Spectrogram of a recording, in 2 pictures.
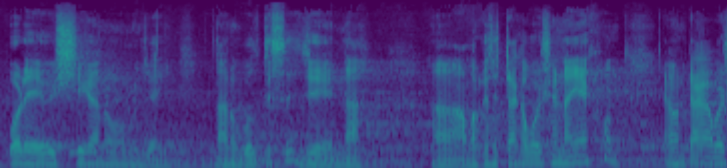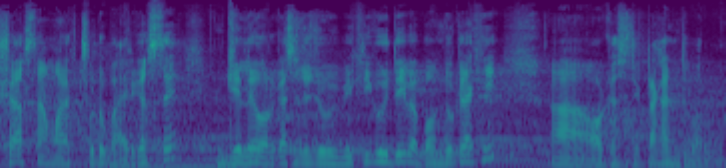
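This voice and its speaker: With background music and hall-like echo around him, a young radio guest recounts his life, wandering off track and voicing other people's lines. He speaks at a medium pitch and a quick pace.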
